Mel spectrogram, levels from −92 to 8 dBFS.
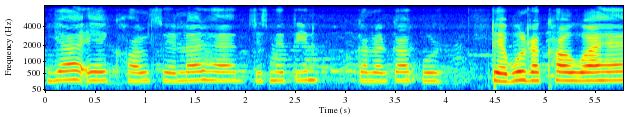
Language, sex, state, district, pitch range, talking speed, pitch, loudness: Hindi, female, Jharkhand, Deoghar, 265-280 Hz, 135 wpm, 270 Hz, -18 LUFS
